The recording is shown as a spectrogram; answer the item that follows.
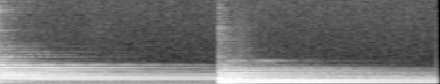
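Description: Concert cimbalom: a chord struck right at the start and another about two seconds in, each left to ring and slowly die away.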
